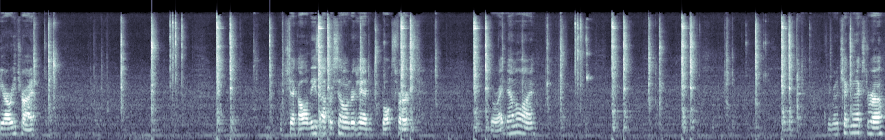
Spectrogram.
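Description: A wrench ratchets with quick metal clicks.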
